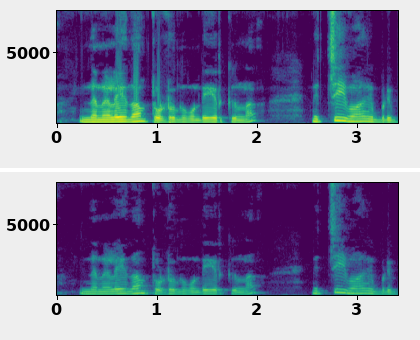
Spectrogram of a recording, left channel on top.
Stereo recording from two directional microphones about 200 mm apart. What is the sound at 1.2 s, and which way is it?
Speech, 35° left (ahead or behind).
